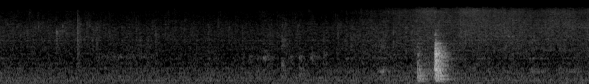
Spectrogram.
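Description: Finely diced shallots sizzling gently in foaming butter in a frying pan while being stirred with a spatula. A short, louder knock comes about four seconds in.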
